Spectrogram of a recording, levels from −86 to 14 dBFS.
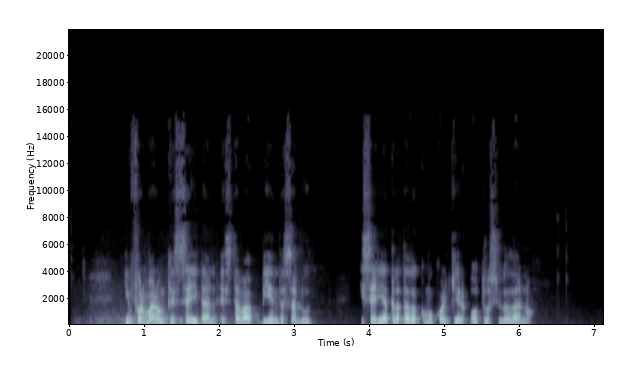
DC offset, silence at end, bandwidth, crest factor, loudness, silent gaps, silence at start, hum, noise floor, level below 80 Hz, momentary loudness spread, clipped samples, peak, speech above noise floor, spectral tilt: under 0.1%; 0.95 s; 15 kHz; 18 dB; -19 LUFS; none; 0.4 s; none; -69 dBFS; -62 dBFS; 9 LU; under 0.1%; -2 dBFS; 50 dB; -5 dB/octave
